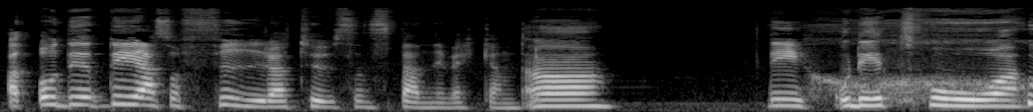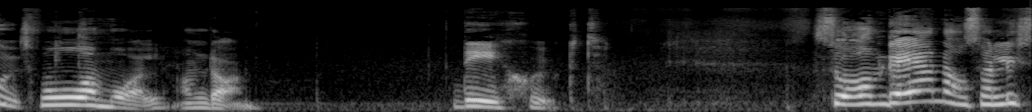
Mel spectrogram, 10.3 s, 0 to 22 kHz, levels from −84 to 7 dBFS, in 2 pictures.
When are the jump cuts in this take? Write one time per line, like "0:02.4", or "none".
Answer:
none

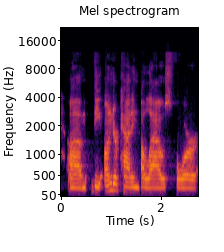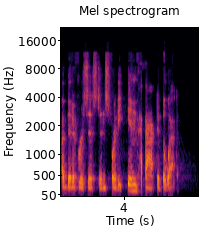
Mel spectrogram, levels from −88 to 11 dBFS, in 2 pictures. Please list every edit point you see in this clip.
0:01.6

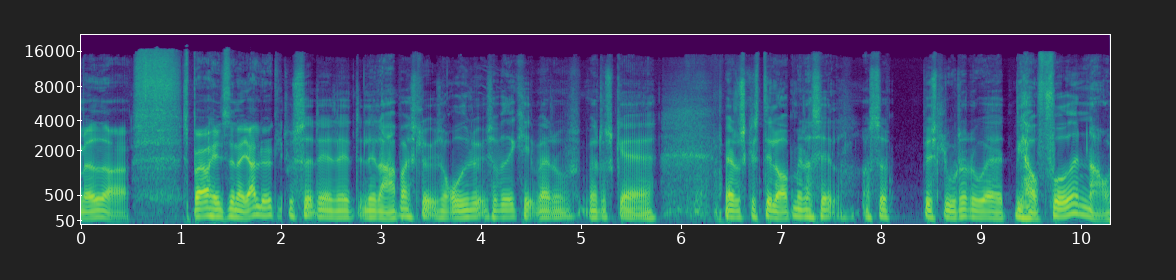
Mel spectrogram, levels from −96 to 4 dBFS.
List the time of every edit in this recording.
0:02.0
0:09.3

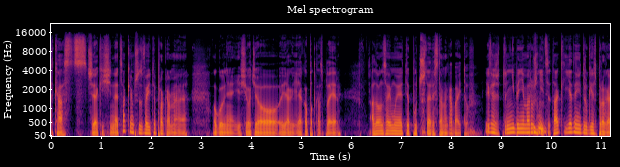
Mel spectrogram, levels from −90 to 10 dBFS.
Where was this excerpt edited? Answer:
0:08.6

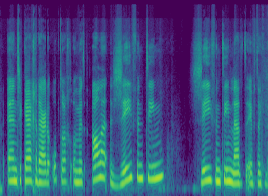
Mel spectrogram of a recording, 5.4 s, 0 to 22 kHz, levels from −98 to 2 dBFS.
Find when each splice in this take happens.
none

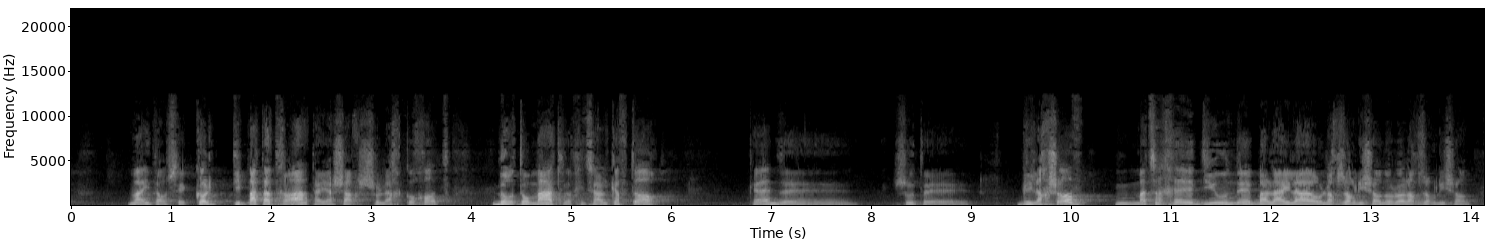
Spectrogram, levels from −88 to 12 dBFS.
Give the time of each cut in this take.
0:02.4

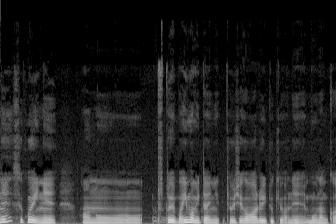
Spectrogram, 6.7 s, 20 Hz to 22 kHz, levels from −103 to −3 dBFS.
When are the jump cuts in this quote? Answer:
none

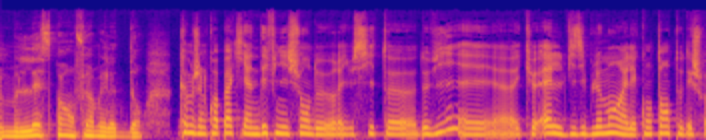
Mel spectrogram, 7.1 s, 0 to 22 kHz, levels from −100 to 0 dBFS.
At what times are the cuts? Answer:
0:01.7

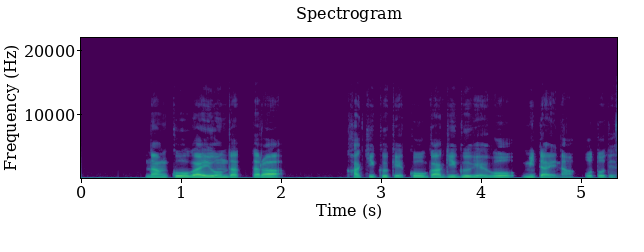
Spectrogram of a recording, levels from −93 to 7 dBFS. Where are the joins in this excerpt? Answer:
none

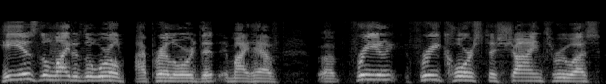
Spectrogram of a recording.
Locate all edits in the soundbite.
0:01.2

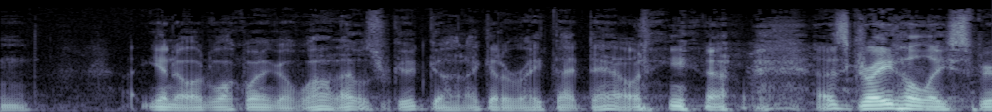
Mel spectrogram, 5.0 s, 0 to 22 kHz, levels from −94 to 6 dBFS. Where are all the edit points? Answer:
0:01.9

